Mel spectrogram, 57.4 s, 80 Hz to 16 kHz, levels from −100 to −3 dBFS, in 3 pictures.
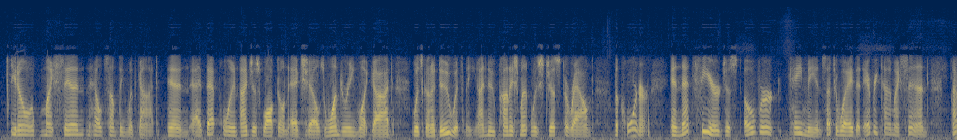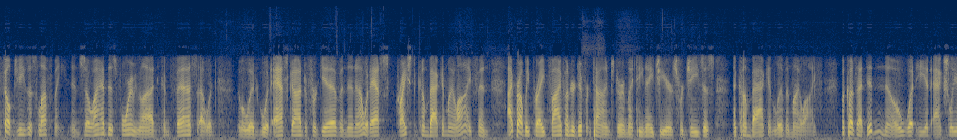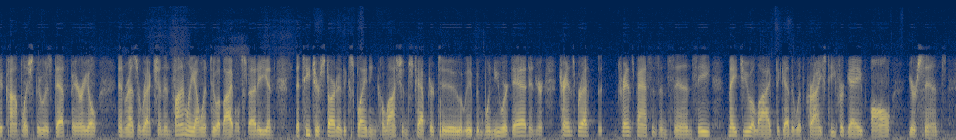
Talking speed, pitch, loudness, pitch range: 160 wpm, 100 Hz, -26 LUFS, 90-110 Hz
